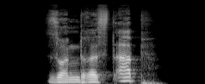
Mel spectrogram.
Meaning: second-person singular subjunctive I of absondern
- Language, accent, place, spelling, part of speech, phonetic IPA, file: German, Germany, Berlin, sondrest ab, verb, [ˌzɔndʁəst ˈap], De-sondrest ab.ogg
